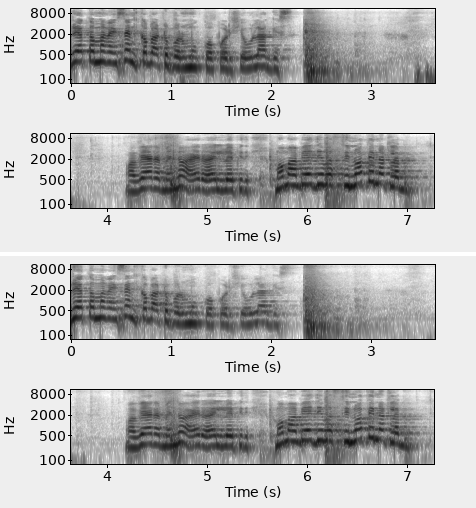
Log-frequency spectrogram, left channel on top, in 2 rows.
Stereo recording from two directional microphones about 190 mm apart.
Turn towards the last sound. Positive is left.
turn(degrees=-20)  # may be behind; listen again after turning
